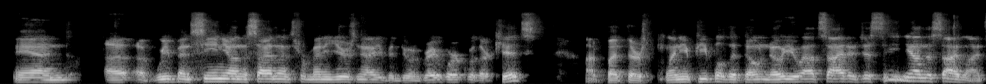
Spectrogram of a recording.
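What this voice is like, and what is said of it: Strained, fading hoarse voice. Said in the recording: “my voice is going already”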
